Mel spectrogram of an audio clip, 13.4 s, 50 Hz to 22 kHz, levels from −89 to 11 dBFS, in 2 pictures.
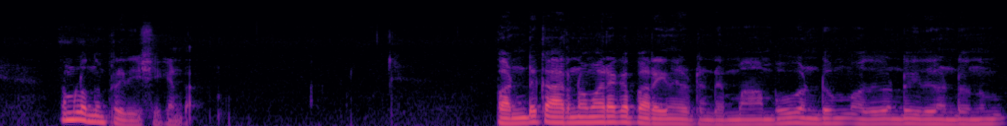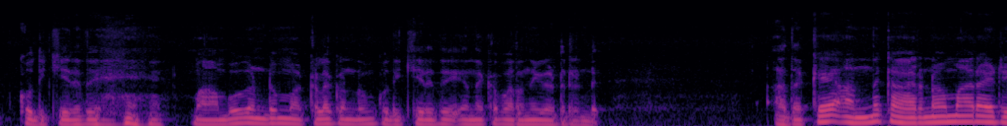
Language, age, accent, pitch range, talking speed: Malayalam, 30-49, native, 95-125 Hz, 105 wpm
